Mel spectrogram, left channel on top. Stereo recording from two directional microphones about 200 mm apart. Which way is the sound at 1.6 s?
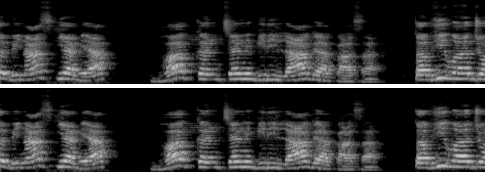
15° left (ahead or behind).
